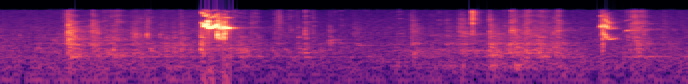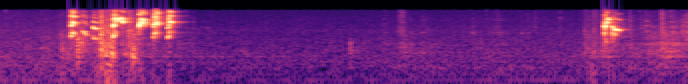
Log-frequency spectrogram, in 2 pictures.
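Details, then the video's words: Rosy-faced lovebirds kept as pets, the whole flock calling often that day, make piercing single chirps and a rapid burst of scratchy chatter in the middle, then one last shrill note. "Lovebird Chirping Sounds"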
